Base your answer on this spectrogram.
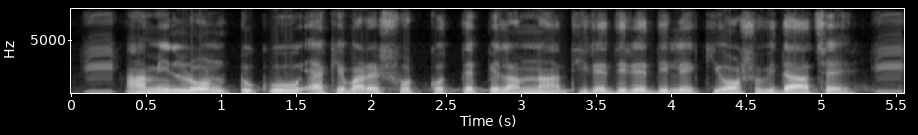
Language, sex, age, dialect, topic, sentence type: Bengali, male, 18-24, Northern/Varendri, banking, question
